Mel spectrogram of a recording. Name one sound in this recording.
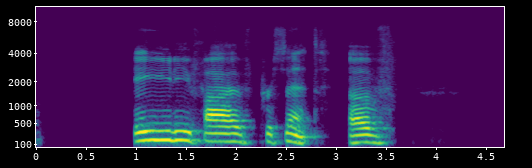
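A middle-aged man speaks calmly through a microphone on an online call.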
